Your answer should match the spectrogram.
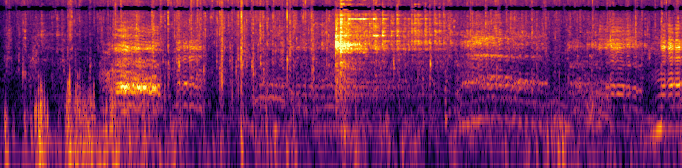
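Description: Zwartbles ewes bleating as the flock moves, with several long calls about a second or two in and again around six seconds.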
